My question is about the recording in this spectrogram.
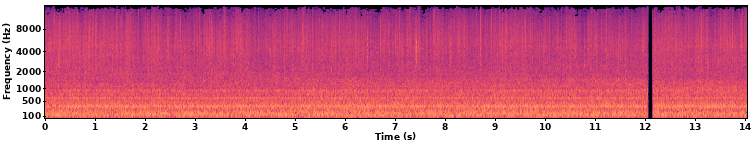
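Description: Steady road and engine noise of a car at highway speed, heard from inside the cabin, with a split-second gap about twelve seconds in.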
